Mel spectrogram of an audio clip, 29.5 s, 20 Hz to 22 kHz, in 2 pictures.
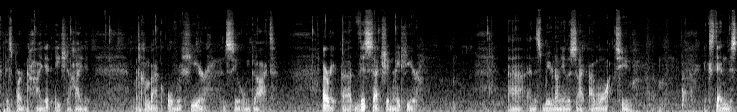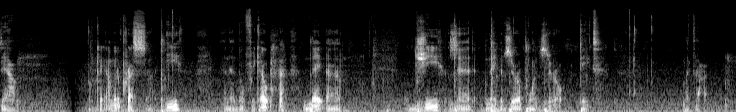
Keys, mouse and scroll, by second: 0.0 h, 0.7 middle click, 2.1 click, 2.8 Tab, 3.1 middle click, 6.9 2, 7.4 click, 7.9 middle click, 10.3 middle click, 14.6 middle click, 16.1 ctrl+z, 16.1 click, 16.1 scroll up 2, 16.4 shift+middle click, 16.7 middle click, 17.9 e, 20.9 -, 22.4 Escape, 23.1 g, 27.7 middle click.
